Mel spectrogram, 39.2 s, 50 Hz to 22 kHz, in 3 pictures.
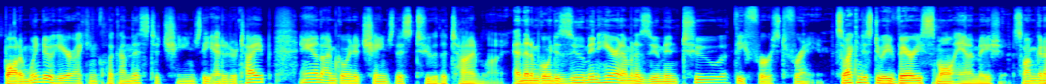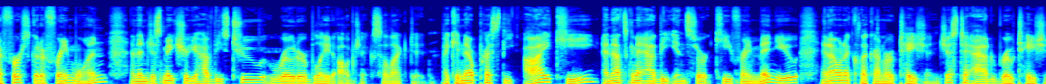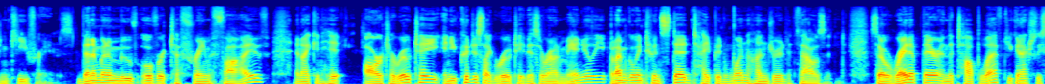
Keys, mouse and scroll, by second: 6.4 ctrl+w, 12.9-14.0 drag, 14.0-15.0 scroll down 1, 15.0 scroll down 1, 15.2-24.3 right drag, 27.3-30.7 drag, 30.7 r.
